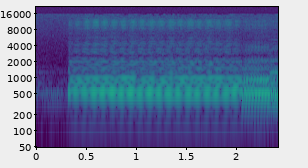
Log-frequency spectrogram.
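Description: A military wind band, silent for a brief moment at the start, then sounding one steady chord held in the brass and winds.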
